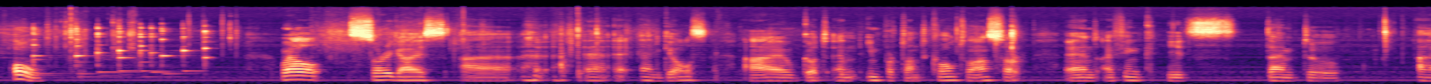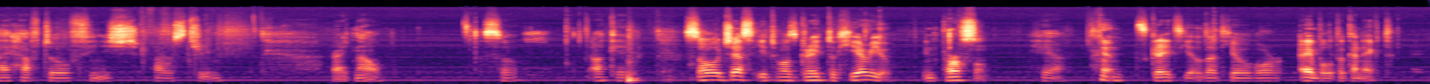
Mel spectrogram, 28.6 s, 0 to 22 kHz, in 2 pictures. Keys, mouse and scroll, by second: 19.0 click, 21.2 click, 22.9 click, 25.2 click, 26.4 click.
